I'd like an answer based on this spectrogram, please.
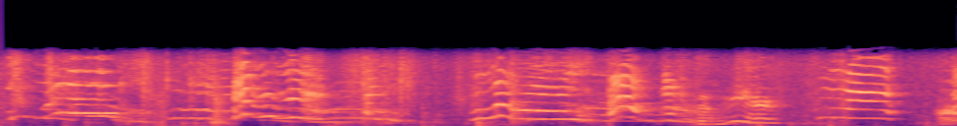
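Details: Several young Alaskan Malamute puppies from Kalamals Kennel, first time outdoors, whimpering and yipping together; wavering, bending whines overlap with short yaps, and human voices murmur in the background.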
